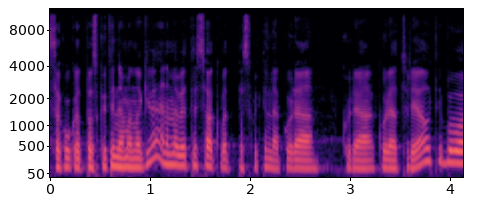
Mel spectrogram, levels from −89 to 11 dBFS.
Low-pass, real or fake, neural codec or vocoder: 10.8 kHz; fake; codec, 24 kHz, 3.1 kbps, DualCodec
